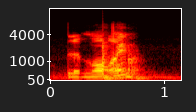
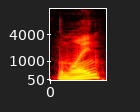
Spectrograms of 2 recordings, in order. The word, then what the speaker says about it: Lemoine: He said it's pronounced the way it's spelled, and I don't know how to pronounce it, but it's Jody Lemoine. – Lemoyne. – Lemoyne. There you go.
